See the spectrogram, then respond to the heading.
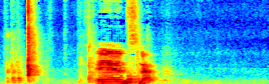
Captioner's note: handles clicks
